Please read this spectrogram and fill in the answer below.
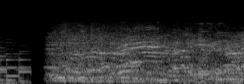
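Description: The tail of a news programme's electronic theme music breaks off a third of a second in; after a brief gap comes the chatter of several people talking at once.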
